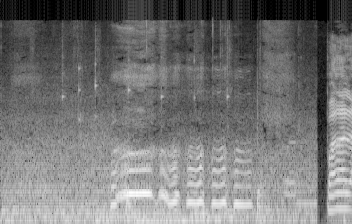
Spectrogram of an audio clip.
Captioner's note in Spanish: gritos de desesperación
